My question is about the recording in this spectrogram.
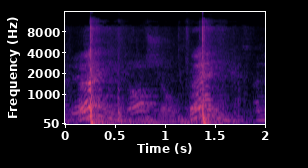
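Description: Two hard strikes landing on leather Thai pads, a little over a second apart, each with a short shout.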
